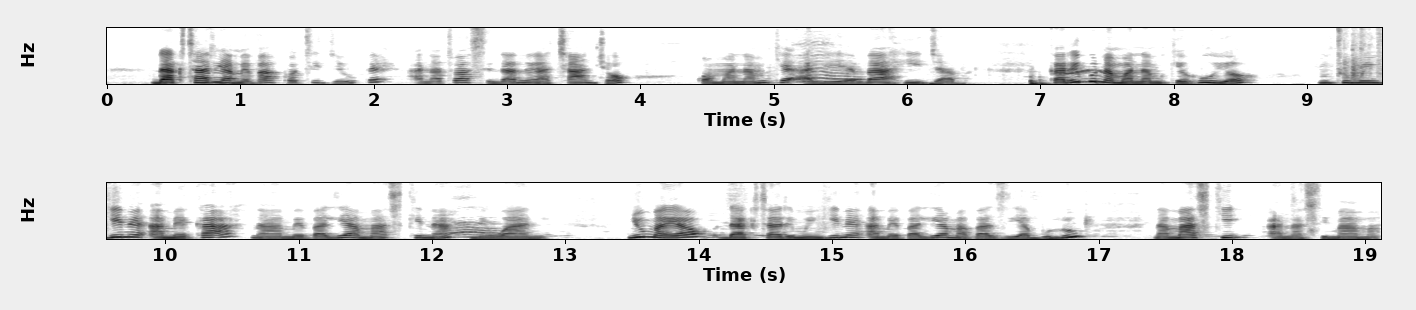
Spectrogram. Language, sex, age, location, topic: Swahili, female, 18-24, Kisii, health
